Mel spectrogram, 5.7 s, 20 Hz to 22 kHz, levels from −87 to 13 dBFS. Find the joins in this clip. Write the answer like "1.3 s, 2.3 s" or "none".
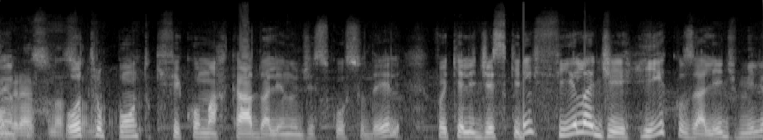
3.9 s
